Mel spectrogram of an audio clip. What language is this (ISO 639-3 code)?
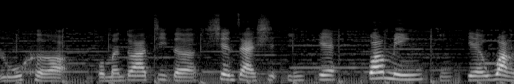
zho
